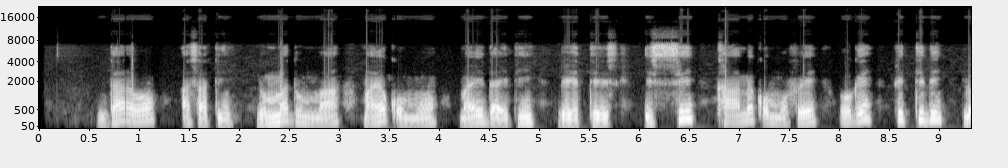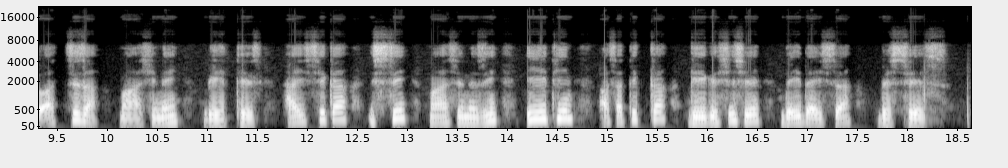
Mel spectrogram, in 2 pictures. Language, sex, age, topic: Gamo, male, 25-35, agriculture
